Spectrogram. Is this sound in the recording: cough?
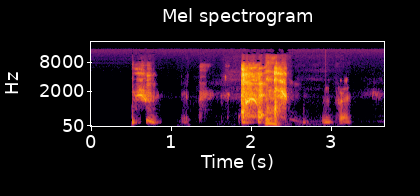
yes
